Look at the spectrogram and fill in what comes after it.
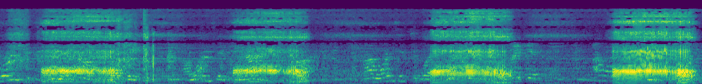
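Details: Gorilla snoring in sleep: deep, rough snores recurring with each breath, alternating with quieter stretches.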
